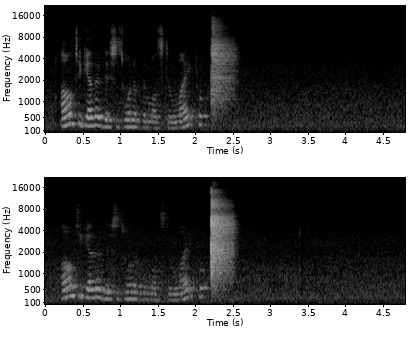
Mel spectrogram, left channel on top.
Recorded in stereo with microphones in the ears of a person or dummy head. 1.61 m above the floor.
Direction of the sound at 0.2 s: 65° left (ahead or behind).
